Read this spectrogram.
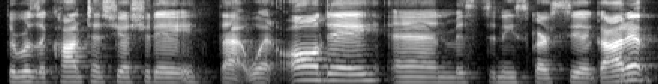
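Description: A woman in her thirties with a Southwestern US accent, co-hosting a casual livestream from a small studio on a boom mic, chatty and laughing often. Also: normal speed, pushed and bright. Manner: chatty, laughs often, reads out viewer comments. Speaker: co-host. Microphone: studio mic on a boom, headphones.

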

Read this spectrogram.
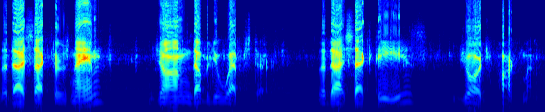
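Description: A man hosting and narrating a 1950s radio true crime show in a deliberate, formal, dramatic storytelling manner. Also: lowish voice, lively intonation, sharp tone, no room sound, rough recording. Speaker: host and narrator. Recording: vintage 1950s radio recording.

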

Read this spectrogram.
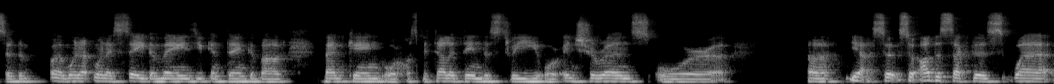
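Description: A man's voice: medium pitch, darkish tone. A middle-aged man whose first language is Croatian gives an online research talk over a video call, often restarting and repeating "so, so". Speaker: guest speaker. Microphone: webcam on a video call.

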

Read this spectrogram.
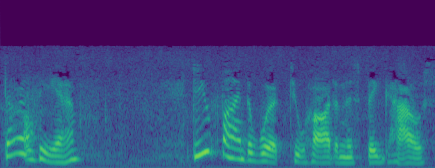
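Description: An actress playing a genteel, well-to-do middle-aged widow in a radio drama, gracious and expressive. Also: female voice, low-pitched, a little slow, a little hiss or hum, exaggerated voice. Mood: gracious, cheerful. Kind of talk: old-time radio drama acting. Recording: muffled, band-limited old radio broadcast.

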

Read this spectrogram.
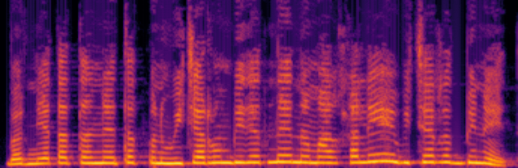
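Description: A woman's voice: high-pitched, steady tone, fast, darkish tone, close to an everyday voice. A woman playing an aggrieved village housewife in a cartoon comedy, complaining colloquially with a rural Maharashtrian accent. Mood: grumbling. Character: aggrieved village housewife fretting over her worship. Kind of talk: amateur cartoon comedy dialogue.

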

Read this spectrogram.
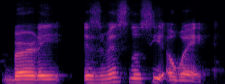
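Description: A man playing a courteous, troubled gentleman doctor with polite, formal speech in a radio play. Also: medium pitch, steady tone, measured pace, natural voice. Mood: preoccupied.

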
